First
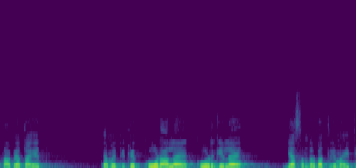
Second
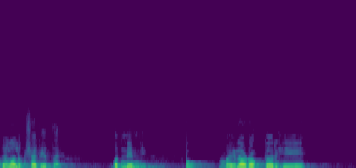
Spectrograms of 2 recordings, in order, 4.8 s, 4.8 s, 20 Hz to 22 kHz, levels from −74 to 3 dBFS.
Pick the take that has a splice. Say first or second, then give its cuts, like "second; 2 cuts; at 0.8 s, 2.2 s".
second; 1 cut; at 2.7 s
